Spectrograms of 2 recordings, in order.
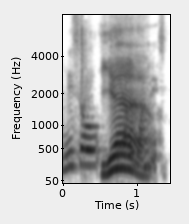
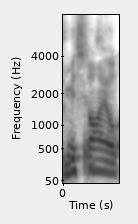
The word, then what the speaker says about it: missile: As Monica said, there are two pronunciations: missile or missile. And I just assumed that missile, which is probably what I would say is British English, but no, missile is more typically British English, and missile is American English pronunciation.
